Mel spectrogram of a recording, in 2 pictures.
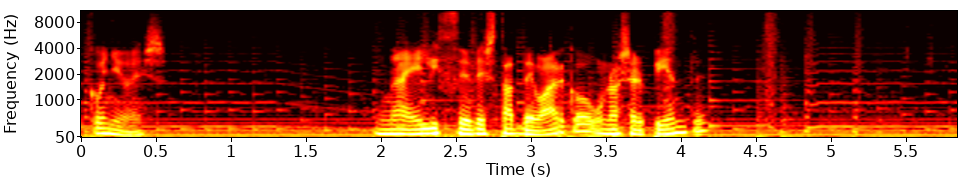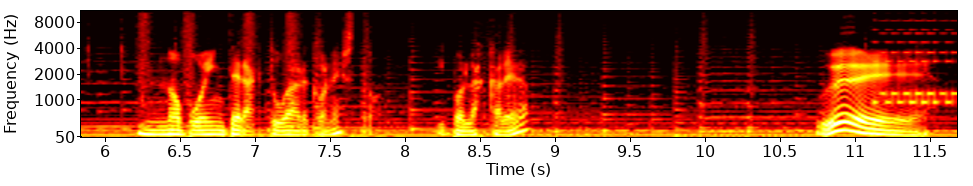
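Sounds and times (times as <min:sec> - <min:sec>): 
speech: 0:00.1 - 0:00.7, 0:02.0 - 0:04.7, 0:06.2 - 0:09.0, 0:10.8 - 0:11.6
synthesized telephone ringtone from an MSX 1 video game: 0:11.1 - 0:11.6.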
